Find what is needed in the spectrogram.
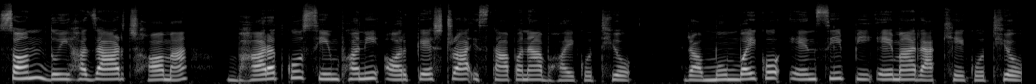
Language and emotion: Nepali, neutral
